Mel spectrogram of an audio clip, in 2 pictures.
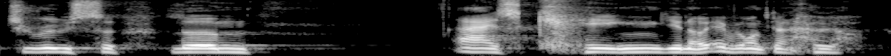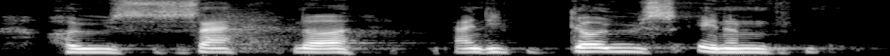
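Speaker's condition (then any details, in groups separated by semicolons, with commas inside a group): Stammer; man aged 55; stammer audible in speech; blocks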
